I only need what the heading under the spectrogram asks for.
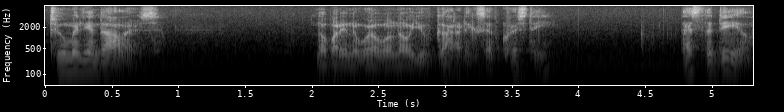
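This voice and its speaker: An American actor in a 1940s film noir, playing a cornered, defiant war veteran who bargains insistently in clipped, hard-boiled lines. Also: male voice, deep voice, a little fast, pushed and bright, breathy edge, full character voice, rough recording. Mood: urgent, bargaining.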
